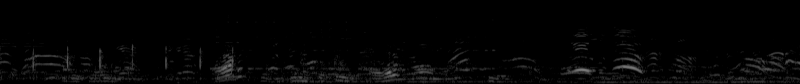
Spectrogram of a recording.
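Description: Indistinct voices of players and spectators talking around a youth baseball field, with no clear words. A high, fast rattling hiss sits over them for about three seconds in the middle.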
